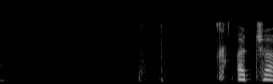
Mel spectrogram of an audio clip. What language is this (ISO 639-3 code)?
pan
